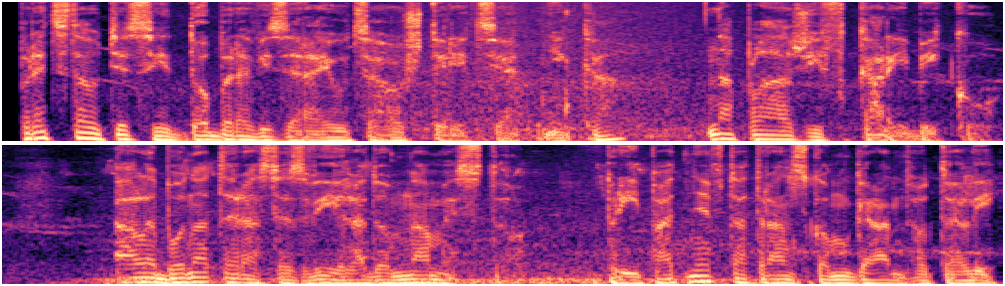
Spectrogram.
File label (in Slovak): radio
